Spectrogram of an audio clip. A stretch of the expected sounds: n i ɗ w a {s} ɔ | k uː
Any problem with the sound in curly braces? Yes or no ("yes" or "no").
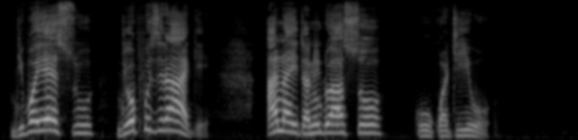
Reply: no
